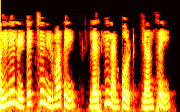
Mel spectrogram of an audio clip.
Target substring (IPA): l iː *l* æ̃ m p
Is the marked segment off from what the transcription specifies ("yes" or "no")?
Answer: no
